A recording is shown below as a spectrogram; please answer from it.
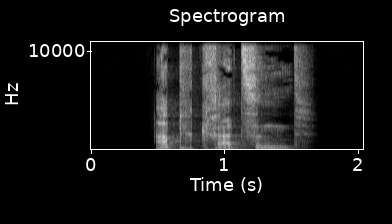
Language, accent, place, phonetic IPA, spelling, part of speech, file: German, Germany, Berlin, [ˈapˌkʁat͡sn̩t], abkratzend, verb, De-abkratzend.ogg
- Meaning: present participle of abkratzen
